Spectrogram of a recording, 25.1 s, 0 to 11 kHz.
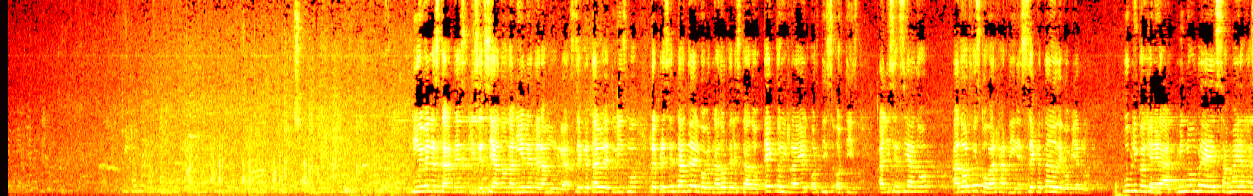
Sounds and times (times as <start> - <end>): Female speech, woman speaking: 2.4 - 3.3, 8.2 - 25.0
Narration, monologue: 8.2 - 25.0.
